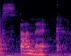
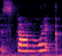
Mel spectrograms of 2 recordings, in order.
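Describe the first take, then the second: First: "Stanek" with no w, STAN-ick; second pronunciation option. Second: "Stanwyck" with the w sounded, STAN-wick; first pronunciation option. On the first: English host unsure of the star's surname, trying "Stanek" without w. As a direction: drop the w, saying "Stanek". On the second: English host unsure of the star's surname, trying "Stanwyck" with a w. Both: Shown as a demonstration. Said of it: "is it Stanwyck or Stanek".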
